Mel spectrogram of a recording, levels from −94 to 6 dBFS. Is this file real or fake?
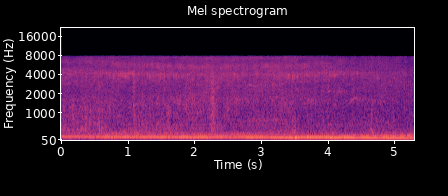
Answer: fake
